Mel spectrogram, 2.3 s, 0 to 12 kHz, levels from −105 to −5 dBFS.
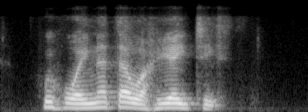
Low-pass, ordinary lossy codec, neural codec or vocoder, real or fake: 7.2 kHz; Opus, 32 kbps; codec, 16 kHz, 0.5 kbps, X-Codec, WavLM features, trained on Multilingual LibriSpeech; fake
